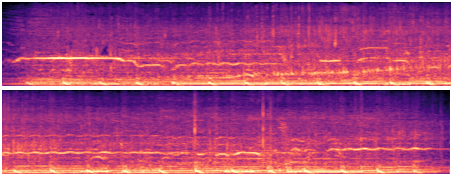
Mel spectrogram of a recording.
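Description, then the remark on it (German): Water pours and trickles steadily into a bottle as water is fetched at a busy outdoor aid station up at a lake at high altitude, with rhythmic music playing loudly and people chattering in the background. “oben am See, wo man dann schon oben in der Höhe ist, da habe ich mal so einen kurzen Ton aufgezeichnet, wie das so an so einer Verpflegungsstelle sich anhört, wenn man sich Wasser holt mit Musik im Hintergrund.”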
